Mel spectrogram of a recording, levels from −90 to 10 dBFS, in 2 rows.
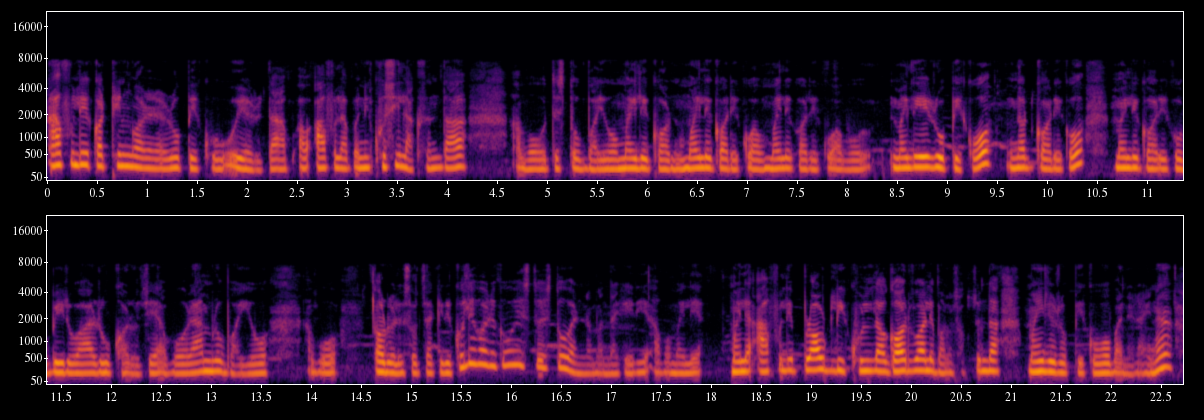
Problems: background sounds at intervals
